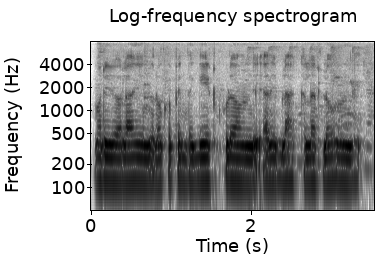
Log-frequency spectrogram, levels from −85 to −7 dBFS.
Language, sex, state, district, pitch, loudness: Telugu, male, Telangana, Mahabubabad, 120 Hz, -14 LUFS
